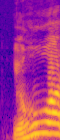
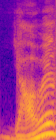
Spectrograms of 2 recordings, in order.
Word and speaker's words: 야훼: 넘는 그리스어 사본 들에서 여호와 라는 단어가 쓰인 적이 없습니다 그래서 저는 이 힙을 언어학자들이 줄기차게 더 올바른 발음이 라고 주장하는 야외 라는 표현을 쓰는 것입니다 저도 솔직히 이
